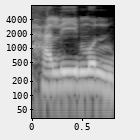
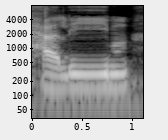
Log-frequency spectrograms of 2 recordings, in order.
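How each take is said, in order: First: The word ends with an added -un syllable. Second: The word ends on a silent m sound. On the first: The reader continues without stopping. The speaker calls it wrong. "Jangan dibaca halimun" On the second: The reader stops at this word. The speaker calls it right. "Ini kita baca halim"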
